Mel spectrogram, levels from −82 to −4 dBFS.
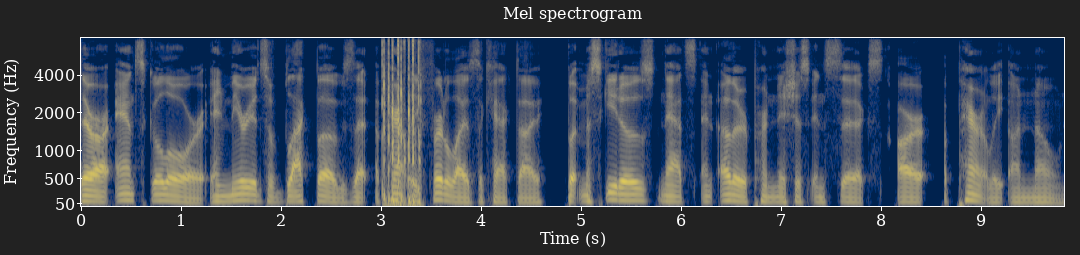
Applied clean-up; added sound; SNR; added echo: none; Computer keyboard; 1 dB; none.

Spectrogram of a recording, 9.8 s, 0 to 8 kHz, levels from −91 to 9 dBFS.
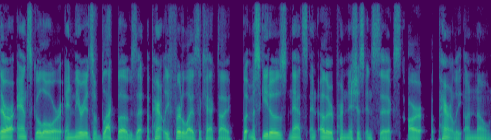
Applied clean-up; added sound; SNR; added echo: none; none; none; none.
